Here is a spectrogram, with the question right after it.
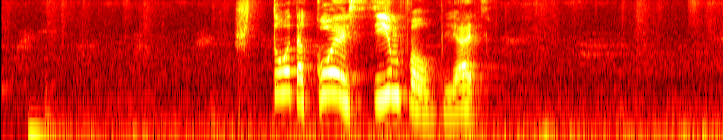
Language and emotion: Russian, angry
